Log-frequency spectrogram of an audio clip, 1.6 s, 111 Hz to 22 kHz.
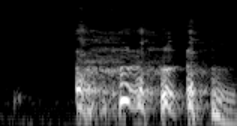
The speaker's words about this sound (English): God, I cough like I have been living for 99 years. I cough like I invented the pyramids.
